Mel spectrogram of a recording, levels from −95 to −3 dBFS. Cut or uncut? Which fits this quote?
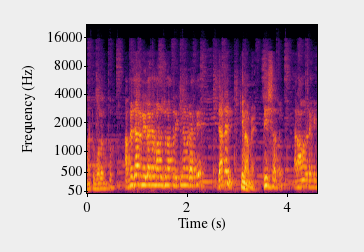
uncut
